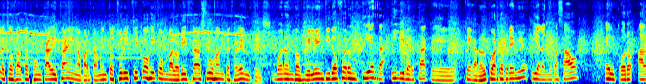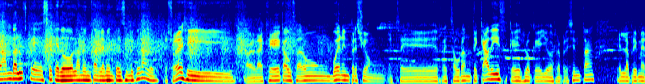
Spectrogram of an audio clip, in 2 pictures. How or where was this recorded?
live audience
